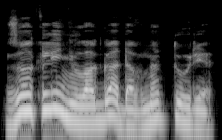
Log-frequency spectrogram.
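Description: A man's voice: mid-range voice, big pitch swings, normal speed, warm tone, breathy edge, dry recording. A man voicing a slangy male imp henchman who talks like a street tough, in an audiobook reading. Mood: cocky. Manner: gangster slang, whiny.

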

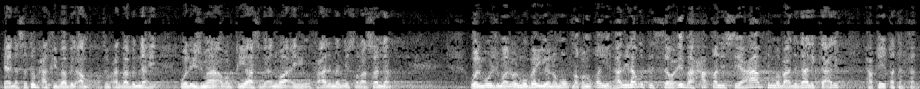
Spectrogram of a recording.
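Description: A man with a fairly high voice gives a classroom lecture in a reverberant hall. He keeps asking his students questions and then answers them himself, and he repeats word forms as drills. The recording sounds dull and muffled, with a faint hiss underneath. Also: steady tone, rapid-fire. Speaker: Islamic scholar teaching a class. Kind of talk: classroom lecture on legal theory and grammar.

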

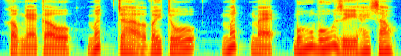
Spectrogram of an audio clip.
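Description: A man voicing a worried middle-aged mother in a read-aloud story, pleading softly and slowly with her child. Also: medium pitch, animated, no echo, studio quality.

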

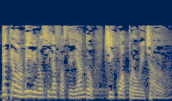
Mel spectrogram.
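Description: A man's voice: on the high side, animated, normal speed, a bit bright, slightly rough, heavily acted. A man playing a tired, irritable father who answers curtly in a sermon story. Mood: irritated. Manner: curt, brusque. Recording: dull echoey church recording.

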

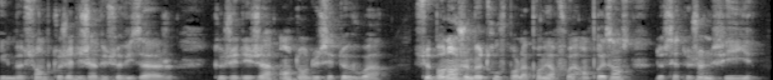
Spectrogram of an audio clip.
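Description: A man's voice: on the low side, expressive, normal speed, lightly acted. Man reading a scheming millionaire father. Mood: brooding. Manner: hushed, guarded. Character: middle-aged millionaire father, guilty and scheming.

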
